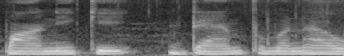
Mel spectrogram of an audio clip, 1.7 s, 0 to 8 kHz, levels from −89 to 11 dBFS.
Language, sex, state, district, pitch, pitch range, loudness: Hindi, male, Uttar Pradesh, Hamirpur, 145 Hz, 140-150 Hz, -14 LUFS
